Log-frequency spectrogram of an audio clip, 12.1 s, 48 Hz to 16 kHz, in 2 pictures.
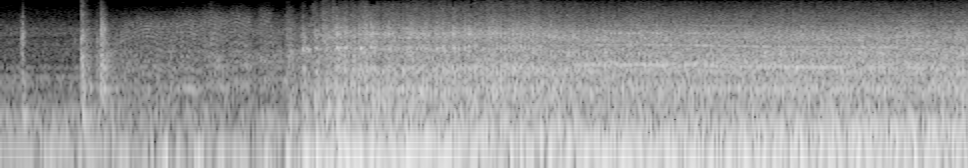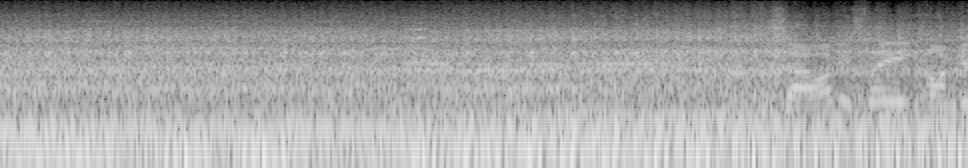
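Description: A D11 bulldozer engine cranks and catches after a couple of quiet seconds, then settles into a loud, steady, rumbling idle close by, with a voice briefly at the end.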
